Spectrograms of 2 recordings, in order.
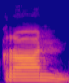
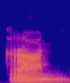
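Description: First: The syllable is said with a falling tone. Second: The syllable is said with a low tone. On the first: "ไม้โท" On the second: "ไม้เอก"

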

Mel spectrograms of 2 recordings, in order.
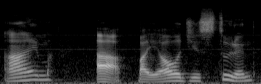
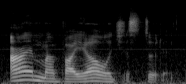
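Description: First: The words are said separately, without linking. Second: The words are linked smoothly together. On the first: "Instead of saying" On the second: "they say"

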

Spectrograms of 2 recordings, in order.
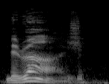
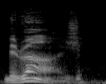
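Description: First: The stress is on the second syllable. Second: The stress is on the second syllable.

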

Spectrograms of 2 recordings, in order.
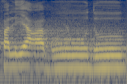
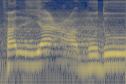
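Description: First: The 'bu' and 'du' vowels are drawn out long. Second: The 'bu' and 'du' vowels are kept short. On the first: The speaker calls it wrong. "বু টান করি, দু টান করি" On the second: The speaker calls it right. "এখানে বু টান হবে না"

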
